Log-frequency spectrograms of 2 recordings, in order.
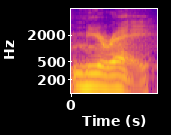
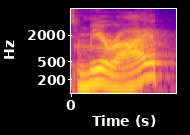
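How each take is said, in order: First: The name ends with an 'ay' vowel sound. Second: The name does not end in an 'ay' sound. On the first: The speaker calls it wrong. "I've been pronouncing it Mireille" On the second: The speaker calls it right. "it's it's Mirai"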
